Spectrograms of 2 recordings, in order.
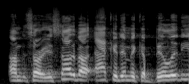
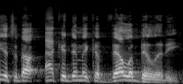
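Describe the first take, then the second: First: Said in the usual way. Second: Lands on availability with a falling close; stress on availability. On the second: Shown as a demonstration. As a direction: punch the word availability.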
